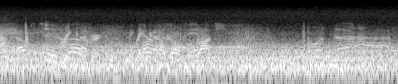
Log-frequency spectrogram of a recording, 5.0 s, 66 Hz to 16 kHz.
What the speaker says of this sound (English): The plane is now doing nearly 500 knots straight down towards the sun-baked rocks below.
